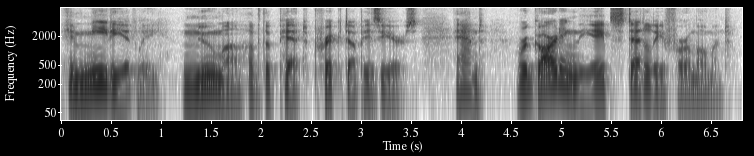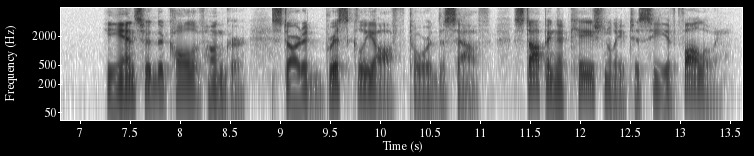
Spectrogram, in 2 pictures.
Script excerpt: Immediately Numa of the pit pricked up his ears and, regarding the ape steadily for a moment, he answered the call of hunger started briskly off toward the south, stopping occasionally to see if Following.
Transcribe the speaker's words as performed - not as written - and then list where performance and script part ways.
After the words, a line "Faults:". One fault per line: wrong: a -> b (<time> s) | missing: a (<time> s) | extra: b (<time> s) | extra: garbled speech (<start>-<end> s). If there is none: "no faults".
Immediately Numa of the pit pricked up his ears and, regarding the ape steadily for a moment, he answered the call of hunger started briskly off toward the south, stopping occasionally to see if Following.
Faults:
no faults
